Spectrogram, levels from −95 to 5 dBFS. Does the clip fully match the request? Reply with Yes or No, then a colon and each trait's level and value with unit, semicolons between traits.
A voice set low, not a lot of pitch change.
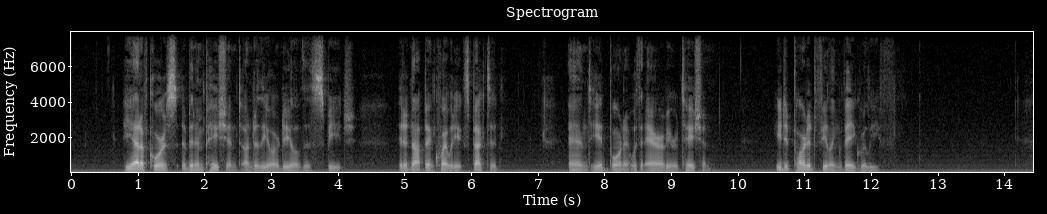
Yes: very low, 95 Hz; narrow, 2.1 semitones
